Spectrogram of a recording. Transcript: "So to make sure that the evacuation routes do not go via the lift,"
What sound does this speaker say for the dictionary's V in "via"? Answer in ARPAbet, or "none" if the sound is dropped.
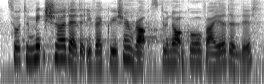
V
